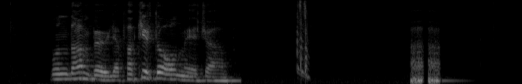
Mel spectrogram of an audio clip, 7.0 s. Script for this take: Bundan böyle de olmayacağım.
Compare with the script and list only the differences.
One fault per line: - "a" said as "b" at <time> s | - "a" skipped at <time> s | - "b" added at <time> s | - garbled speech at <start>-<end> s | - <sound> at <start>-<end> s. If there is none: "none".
- "fakir" added at 1.6 s
- chirp at 4.0-4.2 s
- laugh at 5.5-5.9 s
